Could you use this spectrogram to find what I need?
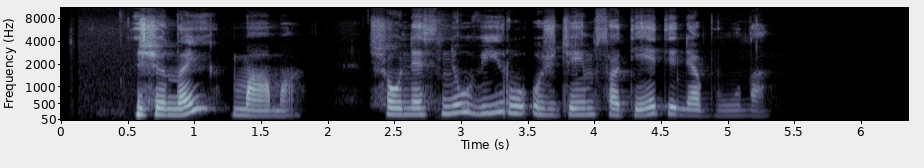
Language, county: Lithuanian, Kaunas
